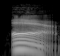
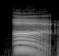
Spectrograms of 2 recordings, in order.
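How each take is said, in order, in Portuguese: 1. O som do T final é omitido. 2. O som do T final é omitido.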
